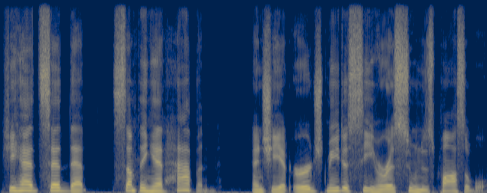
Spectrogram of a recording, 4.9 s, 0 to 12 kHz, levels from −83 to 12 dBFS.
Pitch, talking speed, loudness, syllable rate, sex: 155 Hz, 235 wpm, -18 LUFS, 6.2 syllables/s, male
